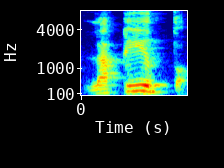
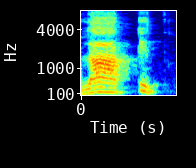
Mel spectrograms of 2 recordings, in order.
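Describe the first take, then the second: First: The second-syllable vowel is held long. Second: The second-syllable vowel is kept short. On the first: The speaker calls it right. "kalau I tanda panjang macam tu, maknanya Laqit" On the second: The speaker calls it wrong. "Bukan Laqit"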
